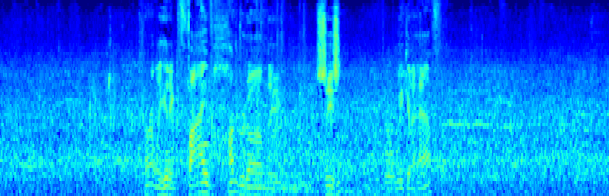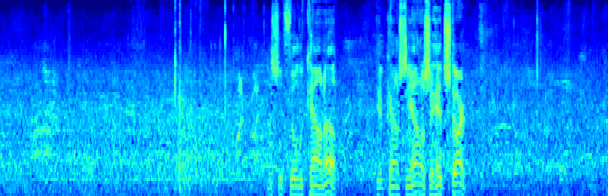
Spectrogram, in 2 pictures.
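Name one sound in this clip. A stadium crowd murmurs in the background.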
